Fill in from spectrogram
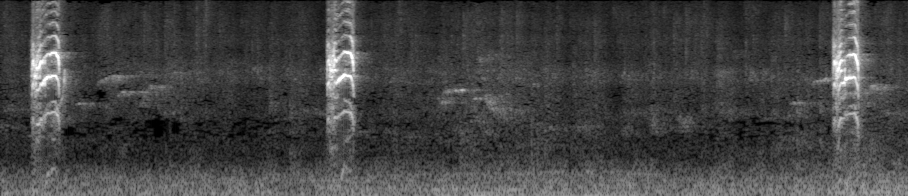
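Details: Crimson Sunbird in active song for bird tutoring: three high, clipped, wavering notes spaced about three to five seconds apart over a low steady hiss.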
